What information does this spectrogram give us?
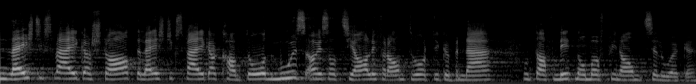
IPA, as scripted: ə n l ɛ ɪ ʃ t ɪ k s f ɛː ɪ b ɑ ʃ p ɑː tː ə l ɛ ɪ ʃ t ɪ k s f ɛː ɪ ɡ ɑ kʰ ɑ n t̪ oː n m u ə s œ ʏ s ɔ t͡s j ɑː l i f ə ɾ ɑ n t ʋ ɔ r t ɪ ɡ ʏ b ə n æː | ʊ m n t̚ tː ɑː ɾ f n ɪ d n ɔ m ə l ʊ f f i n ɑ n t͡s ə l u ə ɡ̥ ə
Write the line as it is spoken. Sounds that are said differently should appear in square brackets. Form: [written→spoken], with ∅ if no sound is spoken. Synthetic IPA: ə n l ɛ ɪ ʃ t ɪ k s f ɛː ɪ [b→ɡ] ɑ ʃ [p→t] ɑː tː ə l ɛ ɪ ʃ t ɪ k s f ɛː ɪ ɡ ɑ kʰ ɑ n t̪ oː n m u ə s œ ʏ s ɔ t͡s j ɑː l i f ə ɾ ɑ n t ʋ ɔ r t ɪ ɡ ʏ b ə n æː | ʊ [m→∅] n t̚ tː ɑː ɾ f n ɪ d n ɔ m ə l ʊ f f i n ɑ n t͡s ə l u ə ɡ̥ ə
